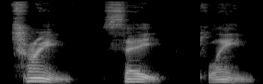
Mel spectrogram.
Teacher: A new diphthong, which is very simple. It's two Spanish vowels, E and I.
